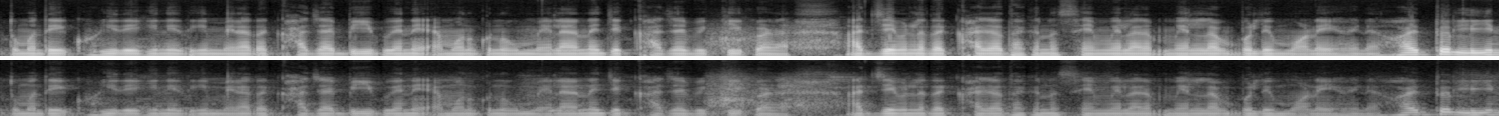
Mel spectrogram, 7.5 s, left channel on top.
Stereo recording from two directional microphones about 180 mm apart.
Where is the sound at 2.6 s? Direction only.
50° left (ahead or behind).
